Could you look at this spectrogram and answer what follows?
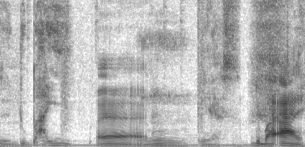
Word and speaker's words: Dubai: doors to international trade opportunities in Turkey and Dubai.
